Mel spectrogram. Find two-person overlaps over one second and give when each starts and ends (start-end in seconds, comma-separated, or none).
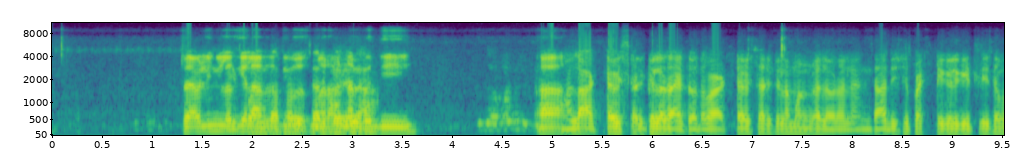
1.7-3.2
